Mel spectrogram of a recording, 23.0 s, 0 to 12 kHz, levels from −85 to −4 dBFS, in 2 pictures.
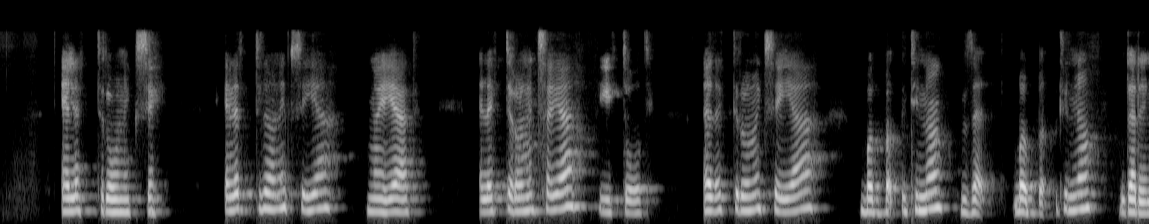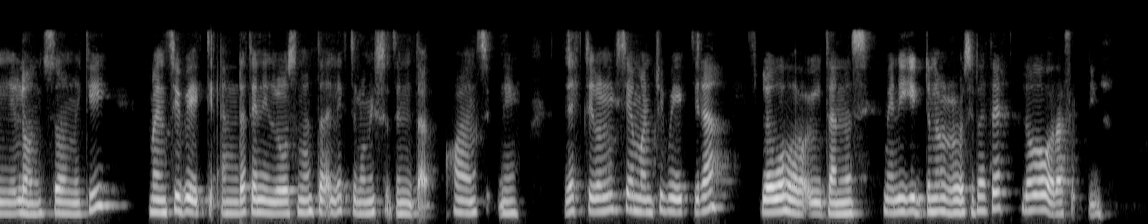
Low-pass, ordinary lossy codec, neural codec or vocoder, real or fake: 7.2 kHz; AAC, 64 kbps; codec, 16 kHz, 1 kbps, X-Codec, HuBERT features, trained on balanced general audio; fake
